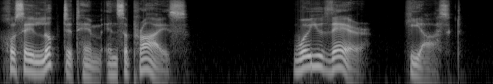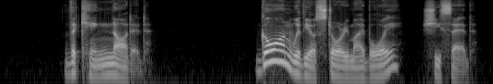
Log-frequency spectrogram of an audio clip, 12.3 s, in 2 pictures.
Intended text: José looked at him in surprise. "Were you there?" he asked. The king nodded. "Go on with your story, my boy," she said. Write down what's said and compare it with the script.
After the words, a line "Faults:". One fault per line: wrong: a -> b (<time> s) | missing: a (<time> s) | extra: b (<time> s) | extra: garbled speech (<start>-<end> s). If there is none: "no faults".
José looked at him in surprise. "Were you there?" he asked. The king nodded. "Go on with your story, my boy," she said.
Faults:
no faults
